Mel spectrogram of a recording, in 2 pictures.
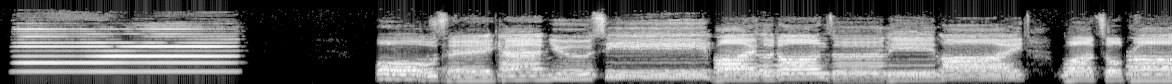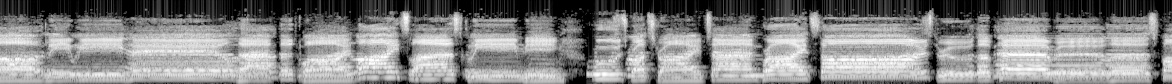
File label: Star-Spangled Banner bass; Barberpole Cat I Learning Tracks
